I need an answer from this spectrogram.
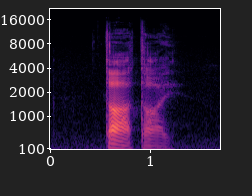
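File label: "tatai", Māori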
